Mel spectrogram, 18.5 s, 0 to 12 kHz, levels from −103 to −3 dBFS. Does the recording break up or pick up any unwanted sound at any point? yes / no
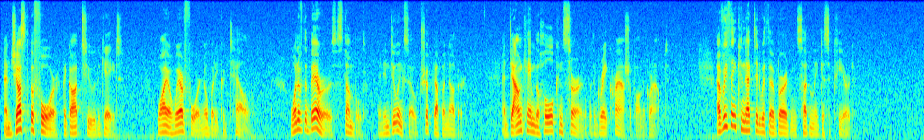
no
